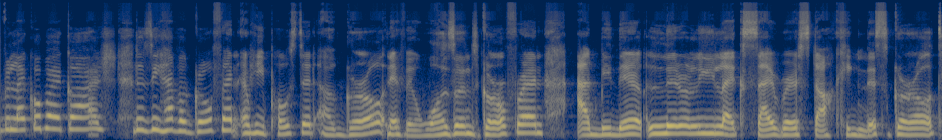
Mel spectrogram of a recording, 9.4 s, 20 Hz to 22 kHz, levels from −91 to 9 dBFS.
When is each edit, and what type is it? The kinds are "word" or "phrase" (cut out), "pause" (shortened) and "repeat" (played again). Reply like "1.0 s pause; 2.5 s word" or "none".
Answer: 1.3 s word; 2.5 s word; 3.9 s word; 4.8 s word; 6.4 s word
